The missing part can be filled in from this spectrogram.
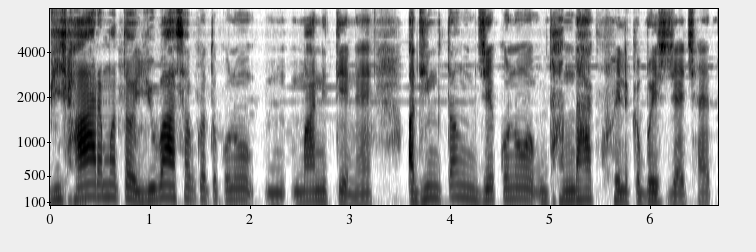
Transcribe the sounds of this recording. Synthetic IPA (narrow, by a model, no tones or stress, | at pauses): biɦaɾmʌt̪əjubasəb̚ʱkot̪ɔkonomanit̪enəjəd̪ʱimt̪əŋd͡ʒekonod̪ʱənd̪ʱakʰojlkebəjsd͡ʒajt͡ʃʰajt̪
